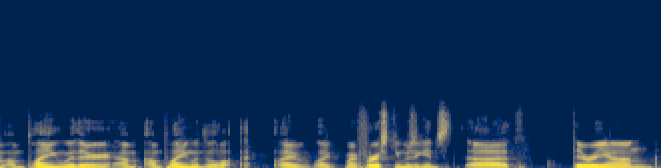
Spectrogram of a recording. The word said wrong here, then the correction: Thyron: Is that how you say it? – Thyron. – Okay. Tyrone. – Thyron.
